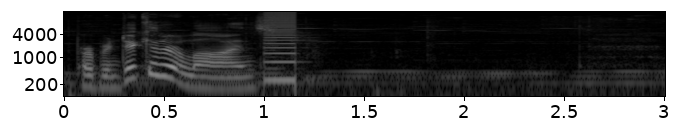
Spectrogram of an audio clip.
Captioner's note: buzzer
